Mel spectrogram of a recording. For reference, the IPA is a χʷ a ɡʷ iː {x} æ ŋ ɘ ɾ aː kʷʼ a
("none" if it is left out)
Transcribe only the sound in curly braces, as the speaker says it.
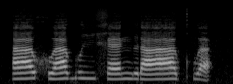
x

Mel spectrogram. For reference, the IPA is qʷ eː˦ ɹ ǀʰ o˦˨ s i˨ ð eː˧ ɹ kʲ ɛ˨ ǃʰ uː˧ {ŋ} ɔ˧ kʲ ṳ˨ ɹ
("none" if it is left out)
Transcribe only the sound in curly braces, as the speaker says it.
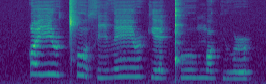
ŋ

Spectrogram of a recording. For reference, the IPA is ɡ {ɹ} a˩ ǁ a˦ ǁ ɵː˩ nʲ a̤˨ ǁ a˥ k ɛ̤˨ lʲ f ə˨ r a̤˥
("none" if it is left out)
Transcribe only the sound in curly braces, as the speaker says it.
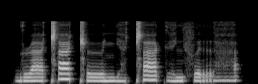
ɹ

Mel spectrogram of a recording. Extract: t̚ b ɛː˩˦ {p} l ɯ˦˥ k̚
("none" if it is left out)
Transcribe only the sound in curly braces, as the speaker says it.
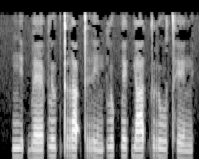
p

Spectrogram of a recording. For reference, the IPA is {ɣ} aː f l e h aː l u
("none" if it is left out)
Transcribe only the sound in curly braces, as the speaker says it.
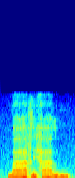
w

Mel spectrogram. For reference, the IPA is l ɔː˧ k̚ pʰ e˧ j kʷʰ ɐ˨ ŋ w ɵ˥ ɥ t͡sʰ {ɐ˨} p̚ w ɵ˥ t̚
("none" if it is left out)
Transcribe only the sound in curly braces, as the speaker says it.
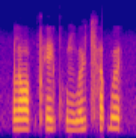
ɐ˥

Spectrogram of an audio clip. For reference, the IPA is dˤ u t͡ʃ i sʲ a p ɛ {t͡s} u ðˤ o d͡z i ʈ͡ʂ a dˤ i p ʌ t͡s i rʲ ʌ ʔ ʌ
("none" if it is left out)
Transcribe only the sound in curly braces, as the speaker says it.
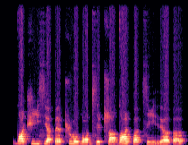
ʈ͡ʂ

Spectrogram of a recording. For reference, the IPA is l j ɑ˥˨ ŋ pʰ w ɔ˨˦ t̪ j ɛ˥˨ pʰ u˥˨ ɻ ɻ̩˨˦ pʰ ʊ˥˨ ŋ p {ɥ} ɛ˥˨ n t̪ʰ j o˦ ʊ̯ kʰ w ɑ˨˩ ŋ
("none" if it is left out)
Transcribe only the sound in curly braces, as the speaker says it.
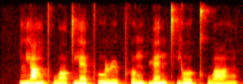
ɥ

